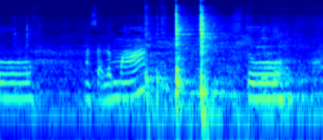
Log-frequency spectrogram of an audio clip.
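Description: A glass lid clinks against a dish.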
